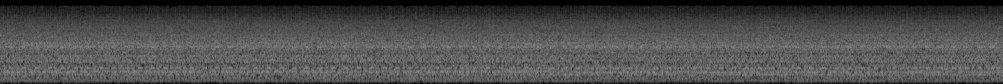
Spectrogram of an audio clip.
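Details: Cold start of a 2010 Toyota Camry 3.5 V6 with 93,000 miles on Pennzoil Ultra 5W-30 synthetic and a Wix filter: smooth, even idle with a quiet whir and light valvetrain ticking, no knocks or misses; owner finds it pretty quiet.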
